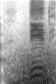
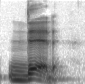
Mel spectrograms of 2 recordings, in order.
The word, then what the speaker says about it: did: Para pronunciarlo, cuidado que no sea did, sería dead. Dead. La I casi, casi como una, ¿eh? Dead. Dead. ¿Vale? La tenemos dead. Ya no diríais did, será dead.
